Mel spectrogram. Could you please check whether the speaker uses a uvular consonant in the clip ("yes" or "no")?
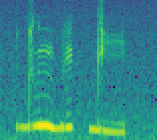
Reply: no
